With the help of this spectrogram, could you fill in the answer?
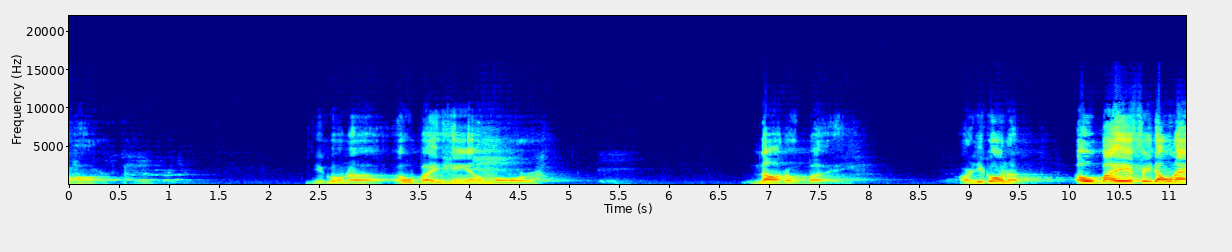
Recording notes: Monday Evening service at Calvary Baptist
